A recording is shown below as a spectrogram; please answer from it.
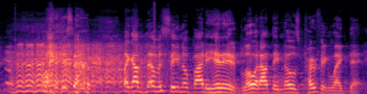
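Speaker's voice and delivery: loud, high, laughing disbelief; laughing, excited. Real, not acted. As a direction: howl about it in amazement.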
